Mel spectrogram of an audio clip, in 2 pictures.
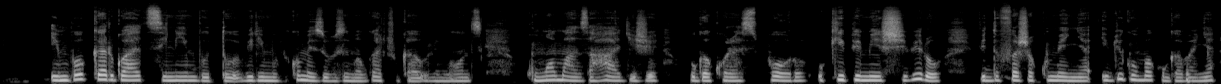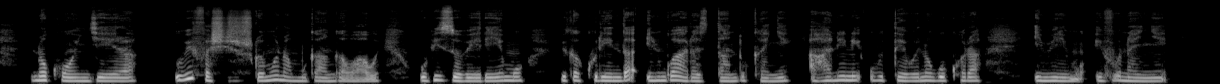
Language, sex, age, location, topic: Kinyarwanda, female, 25-35, Kigali, health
